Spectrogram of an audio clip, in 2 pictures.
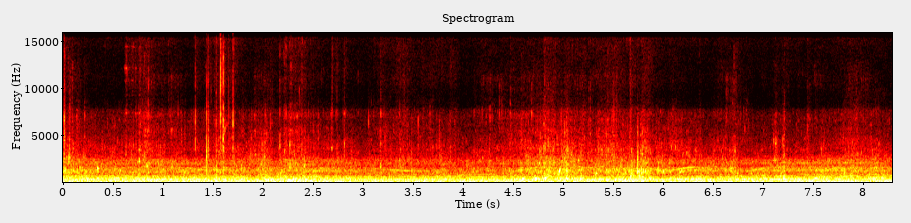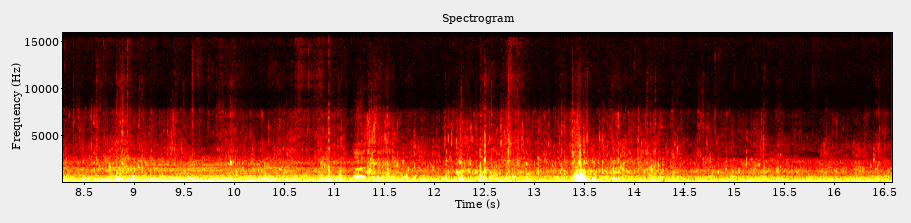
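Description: A steady low engine hum with wind on the microphone. A single sharp knock sounds about thirteen seconds in.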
